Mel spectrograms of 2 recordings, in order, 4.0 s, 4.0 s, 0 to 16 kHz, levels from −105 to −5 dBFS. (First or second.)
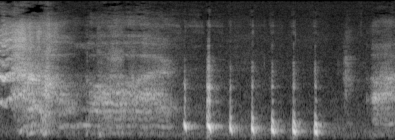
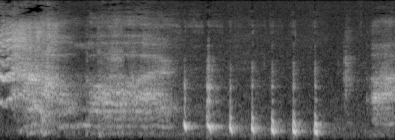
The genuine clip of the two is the second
